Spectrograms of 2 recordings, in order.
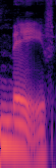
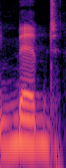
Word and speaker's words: Medb: of us the the Anglo sized version is mave M AE V usually a lot of people want to say mebed or things like that it's Ma and and just by the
